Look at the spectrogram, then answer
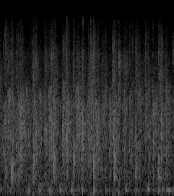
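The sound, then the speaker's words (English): A crowd breaks into sustained applause for a panel after a conversation, many hands clapping in a dense, steady wash that holds at an even level throughout, with no voices standing out. “Why don't we have a big round of applause for our panel?”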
